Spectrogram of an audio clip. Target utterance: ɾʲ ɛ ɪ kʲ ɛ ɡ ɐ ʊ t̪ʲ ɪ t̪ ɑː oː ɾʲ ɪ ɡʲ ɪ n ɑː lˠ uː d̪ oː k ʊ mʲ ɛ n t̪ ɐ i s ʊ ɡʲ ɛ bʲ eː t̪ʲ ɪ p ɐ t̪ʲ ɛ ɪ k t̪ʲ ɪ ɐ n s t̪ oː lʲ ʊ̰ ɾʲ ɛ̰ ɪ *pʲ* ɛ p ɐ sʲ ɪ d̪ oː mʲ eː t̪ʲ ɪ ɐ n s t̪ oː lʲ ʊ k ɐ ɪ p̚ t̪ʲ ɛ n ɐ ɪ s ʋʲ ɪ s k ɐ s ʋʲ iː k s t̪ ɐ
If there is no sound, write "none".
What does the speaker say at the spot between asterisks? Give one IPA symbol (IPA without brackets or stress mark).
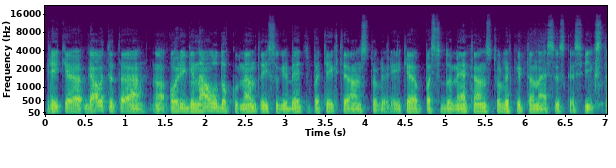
kʲ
